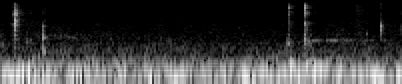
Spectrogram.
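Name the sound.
pressing the T key on a computer keyboard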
